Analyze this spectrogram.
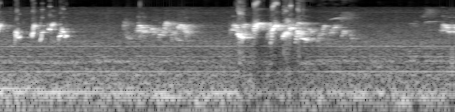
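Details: A female Red-whiskered Bulbul sings to stimulate a male, giving short, bubbly, warbled phrases in bursts, with pauses of about a second between them. A faint low hum runs underneath.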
